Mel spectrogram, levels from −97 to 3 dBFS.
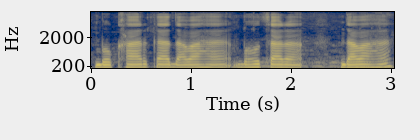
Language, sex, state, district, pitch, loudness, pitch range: Hindi, male, Jharkhand, Garhwa, 140 Hz, -21 LUFS, 140-145 Hz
